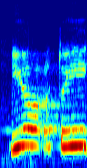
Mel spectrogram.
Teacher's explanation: عین کو حلق کے درمیانی حصے سے ادا کریں گے، تو کو پر پڑھیں گے، اور یا مدہ بھی ہے، یا ساکن سے پہلے والے حرف کے نیچے زیر ہے، اس وجہ سے یہ یہاں پر یا مدہ ہے، اس کو تقریباً ایک الف کے برابر کھینچ کر پڑھنا ہوگا، ٹھیک ہے۔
